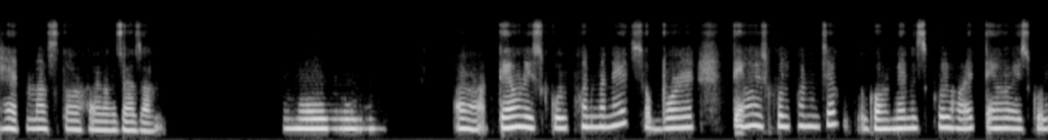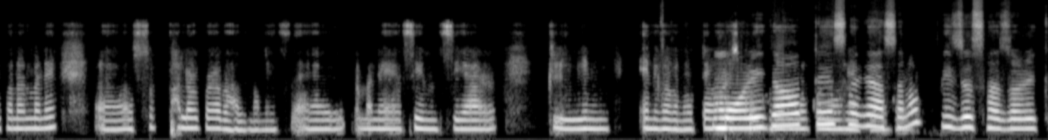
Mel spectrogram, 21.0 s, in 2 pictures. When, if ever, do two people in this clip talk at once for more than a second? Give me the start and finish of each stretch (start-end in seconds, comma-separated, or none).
17.7-19.6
